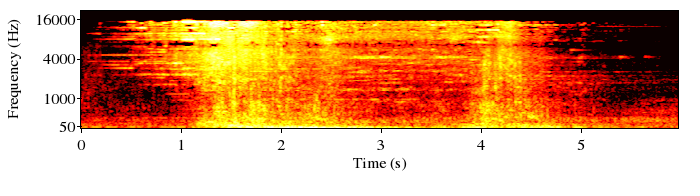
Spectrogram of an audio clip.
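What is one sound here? A magical shimmering whoosh swells and fades as a stone lights up.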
